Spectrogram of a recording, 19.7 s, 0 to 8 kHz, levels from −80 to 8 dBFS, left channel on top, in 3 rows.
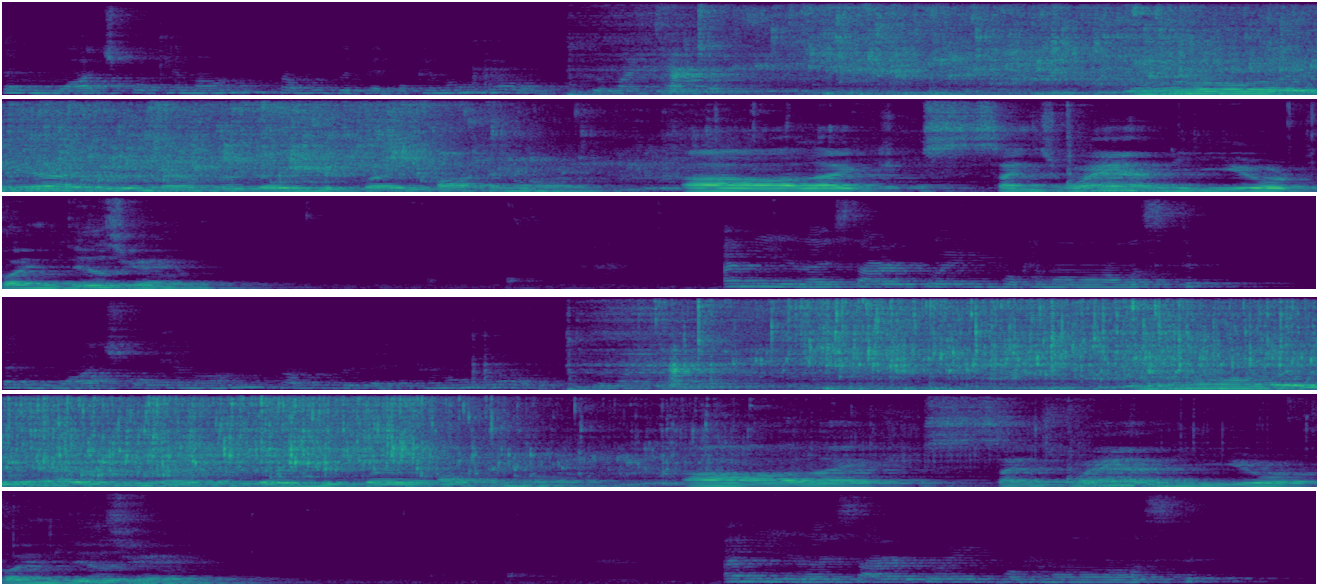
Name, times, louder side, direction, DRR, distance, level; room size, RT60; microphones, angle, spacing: voice 1, 0.0-3.9 16.1-16.2 16.7-19.1, left 3 dB, 45° left, 0 dB, 0.8 m, -45 dB
Water tap faucet, 2.3-2.4 2.8-10.6 10.8-10.9 11.7-13.3, right 6 dB, 45° right, 0.6 m, -31 dB
voice 2, 5.2-9.5 10.0-10.9 11.2-14.2, left 3 dB, 80° left, 6 dB, 0.7 m, -30 dB
8.2 x 3.1 x 4.3 m, 1.0 s
head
